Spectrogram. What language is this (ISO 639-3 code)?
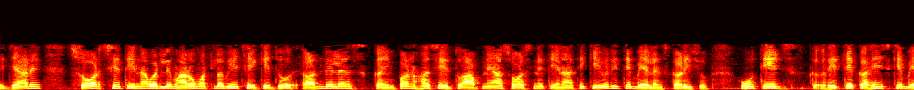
guj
